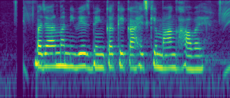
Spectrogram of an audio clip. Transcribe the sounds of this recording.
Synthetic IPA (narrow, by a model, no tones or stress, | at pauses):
bɐd͡ʒaːɾmẽnɪʋeːd͡ʒbɛ̃ːŋkəɾkekaːɦɪd͡ʒkemãːŋɡɦaːʋəe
